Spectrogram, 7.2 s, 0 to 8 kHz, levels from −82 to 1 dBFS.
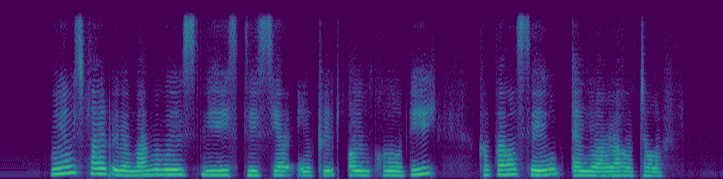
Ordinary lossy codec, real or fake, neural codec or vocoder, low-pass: none; fake; codec, 16 kHz, 0.5 kbps, FreqCodec, smaller model; 7.2 kHz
